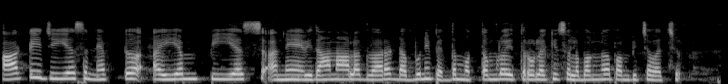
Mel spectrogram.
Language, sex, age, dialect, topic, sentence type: Telugu, female, 18-24, Central/Coastal, banking, statement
